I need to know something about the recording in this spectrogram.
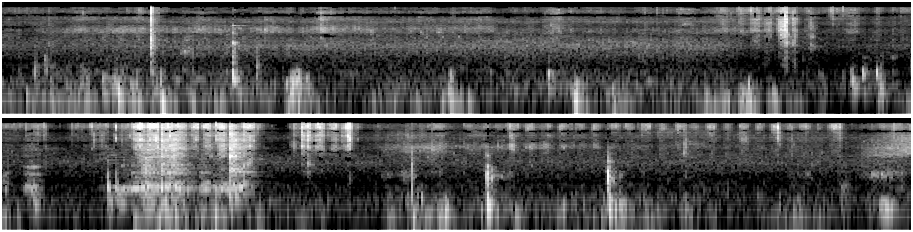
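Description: A knife knocks on a wooden board.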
